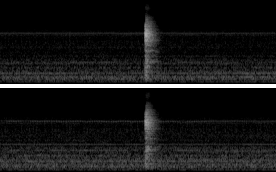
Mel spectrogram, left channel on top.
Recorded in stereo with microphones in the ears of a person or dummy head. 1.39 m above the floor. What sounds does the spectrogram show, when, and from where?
1.4 s a snare drum: 25° left (ahead or behind), 1.4 m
